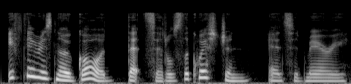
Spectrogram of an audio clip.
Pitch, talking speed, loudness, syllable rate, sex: 200 Hz, 190 wpm, -18 LUFS, 5.5 syllables/s, female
